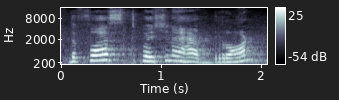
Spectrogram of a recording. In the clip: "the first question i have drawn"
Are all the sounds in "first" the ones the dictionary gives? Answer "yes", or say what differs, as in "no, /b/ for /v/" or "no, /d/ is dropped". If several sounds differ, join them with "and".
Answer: yes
